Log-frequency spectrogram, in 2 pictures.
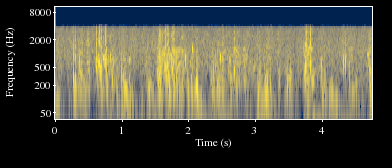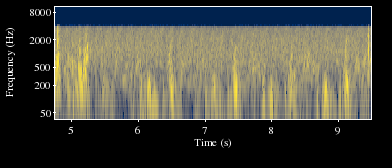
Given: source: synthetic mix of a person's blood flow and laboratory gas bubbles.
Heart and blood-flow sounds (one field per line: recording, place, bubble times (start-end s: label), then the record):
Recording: Doppler ultrasound of blood flow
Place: precordium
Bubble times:
0.24-0.55 s: bubbles
0.57-1.14 s: bubbles
1.49-2.10 s: bubbles
2.30-2.89 s: bubbles
3.04-3.27 s: bubbles
3.33-3.39 s: bubbles
3.45-3.58 s: bubbles
3.70-3.91 s: bubbles
3.96-4.09 s: bubbles
4.29-4.45 s: bubbles
4.67-4.87 s: bubbles
4.90-5.31 s: bubbles
From the record:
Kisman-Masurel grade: 332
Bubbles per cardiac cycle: rolling drumbeat, 9 or more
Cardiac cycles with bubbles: 50 to 99%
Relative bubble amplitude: moderate (0.250 to 0.450)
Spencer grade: 3 (all of the cardiac periods contain showers or single bubble signals, but not dominating or overriding the cardiac motion signals)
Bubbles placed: anywhere in the cardiac cycle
